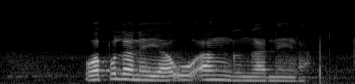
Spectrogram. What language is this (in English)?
Venda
